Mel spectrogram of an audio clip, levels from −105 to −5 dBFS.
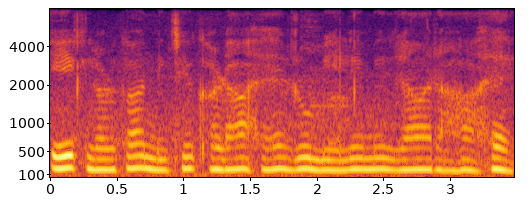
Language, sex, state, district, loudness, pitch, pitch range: Hindi, female, Bihar, Gaya, -17 LUFS, 190 Hz, 185-195 Hz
